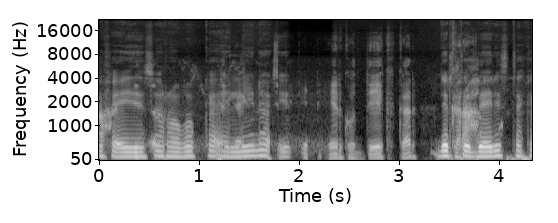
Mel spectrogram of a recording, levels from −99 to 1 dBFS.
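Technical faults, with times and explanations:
0.0–1.4 s, 1.58–2.33 s, 3.8–4.34 s: speech suppressed in double talk. The level dips by about 20 dB in the first two spans and about 35 dB in the last, likely because the echo canceller ducks the near talker while the far side speaks.
0.5 s: echo leak. A faint delayed copy of the voice, about 25 dB below the speech and lagging by 362 ms, slips through, likely from loudspeaker pickup the canceller missed.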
